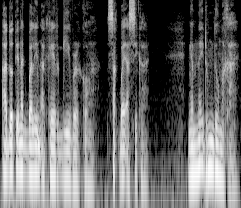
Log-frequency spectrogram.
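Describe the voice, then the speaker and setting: A deep-voiced, earnest businessman. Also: brisk, husky, dry recording. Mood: grateful, earnest. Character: grateful, earnest businessman boss recovering from illness. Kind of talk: radio drama acting.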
